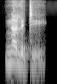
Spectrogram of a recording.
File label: "nullity", Indian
